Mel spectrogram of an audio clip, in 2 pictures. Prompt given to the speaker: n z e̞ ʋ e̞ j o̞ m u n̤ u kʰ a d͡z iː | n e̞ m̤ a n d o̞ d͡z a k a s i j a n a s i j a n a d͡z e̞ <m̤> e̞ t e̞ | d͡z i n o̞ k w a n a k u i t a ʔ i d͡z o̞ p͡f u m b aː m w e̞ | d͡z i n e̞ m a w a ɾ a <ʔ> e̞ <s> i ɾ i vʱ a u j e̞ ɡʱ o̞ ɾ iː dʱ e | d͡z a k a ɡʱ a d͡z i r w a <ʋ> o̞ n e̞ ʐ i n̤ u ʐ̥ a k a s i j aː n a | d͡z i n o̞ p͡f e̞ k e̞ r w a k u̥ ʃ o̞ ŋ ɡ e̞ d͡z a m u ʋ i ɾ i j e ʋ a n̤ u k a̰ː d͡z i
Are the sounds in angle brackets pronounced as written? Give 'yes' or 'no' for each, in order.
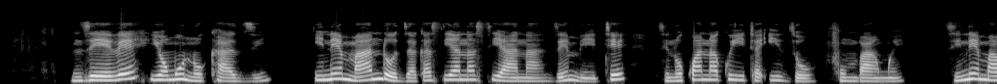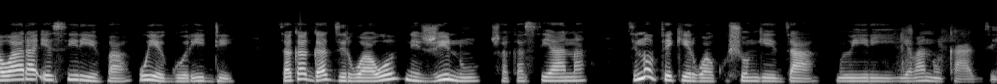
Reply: yes, yes, yes, no

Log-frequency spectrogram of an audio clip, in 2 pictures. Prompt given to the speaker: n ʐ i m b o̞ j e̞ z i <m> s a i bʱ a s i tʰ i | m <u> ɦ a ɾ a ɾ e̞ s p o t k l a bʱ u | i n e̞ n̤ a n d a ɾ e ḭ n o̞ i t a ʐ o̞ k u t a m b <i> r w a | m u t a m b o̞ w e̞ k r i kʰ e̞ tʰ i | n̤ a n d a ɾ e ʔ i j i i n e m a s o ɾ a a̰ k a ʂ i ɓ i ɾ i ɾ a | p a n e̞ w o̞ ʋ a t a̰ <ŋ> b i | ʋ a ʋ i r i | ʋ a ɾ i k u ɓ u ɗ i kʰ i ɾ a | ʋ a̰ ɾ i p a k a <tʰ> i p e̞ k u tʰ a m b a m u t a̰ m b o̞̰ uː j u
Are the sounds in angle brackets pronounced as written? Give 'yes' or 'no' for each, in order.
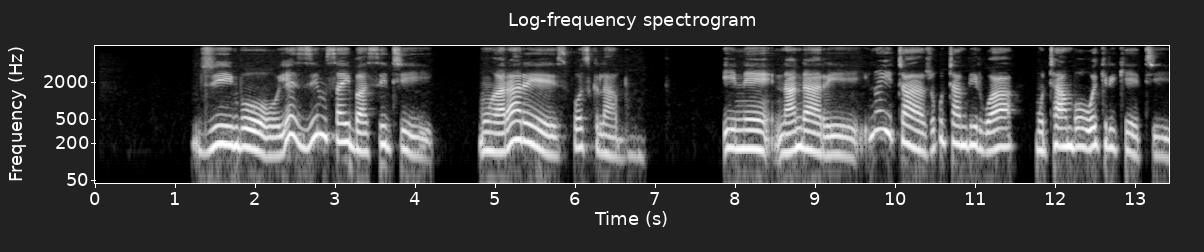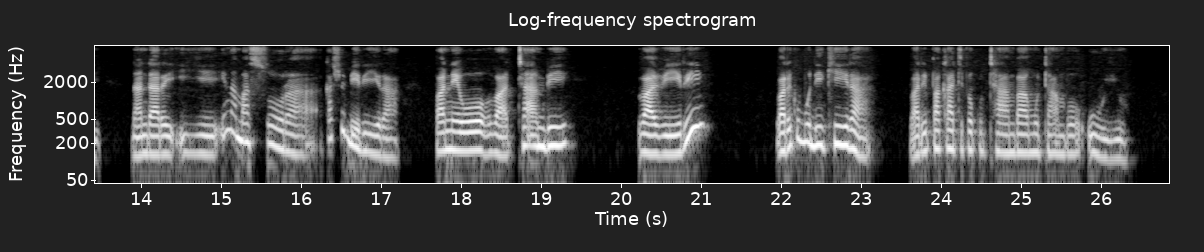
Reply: yes, yes, yes, no, no

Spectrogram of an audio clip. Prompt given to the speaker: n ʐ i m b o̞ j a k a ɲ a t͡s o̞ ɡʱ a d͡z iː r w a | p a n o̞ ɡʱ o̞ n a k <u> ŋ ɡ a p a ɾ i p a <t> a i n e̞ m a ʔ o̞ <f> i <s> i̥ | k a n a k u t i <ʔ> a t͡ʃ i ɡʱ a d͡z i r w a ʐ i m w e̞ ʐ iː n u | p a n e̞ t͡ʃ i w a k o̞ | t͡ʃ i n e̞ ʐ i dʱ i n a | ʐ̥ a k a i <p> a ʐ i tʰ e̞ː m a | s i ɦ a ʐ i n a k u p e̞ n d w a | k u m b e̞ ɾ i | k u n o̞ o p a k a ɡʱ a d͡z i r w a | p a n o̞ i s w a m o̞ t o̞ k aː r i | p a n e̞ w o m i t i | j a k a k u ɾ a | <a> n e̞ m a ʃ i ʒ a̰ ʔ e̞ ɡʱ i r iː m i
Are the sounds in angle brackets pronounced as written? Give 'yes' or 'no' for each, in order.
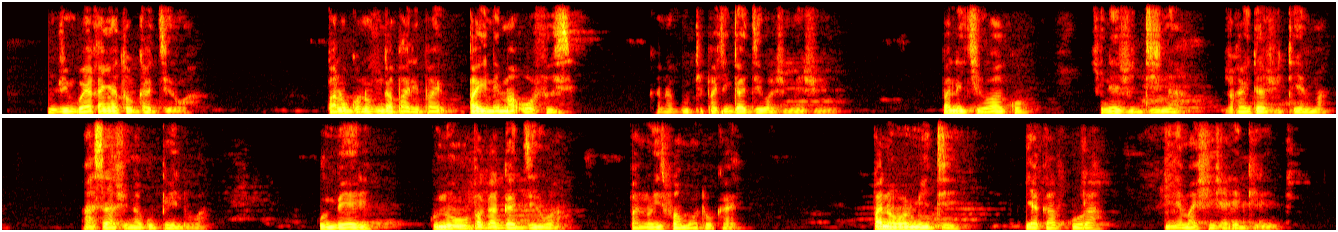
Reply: yes, no, yes, yes, no, no, no

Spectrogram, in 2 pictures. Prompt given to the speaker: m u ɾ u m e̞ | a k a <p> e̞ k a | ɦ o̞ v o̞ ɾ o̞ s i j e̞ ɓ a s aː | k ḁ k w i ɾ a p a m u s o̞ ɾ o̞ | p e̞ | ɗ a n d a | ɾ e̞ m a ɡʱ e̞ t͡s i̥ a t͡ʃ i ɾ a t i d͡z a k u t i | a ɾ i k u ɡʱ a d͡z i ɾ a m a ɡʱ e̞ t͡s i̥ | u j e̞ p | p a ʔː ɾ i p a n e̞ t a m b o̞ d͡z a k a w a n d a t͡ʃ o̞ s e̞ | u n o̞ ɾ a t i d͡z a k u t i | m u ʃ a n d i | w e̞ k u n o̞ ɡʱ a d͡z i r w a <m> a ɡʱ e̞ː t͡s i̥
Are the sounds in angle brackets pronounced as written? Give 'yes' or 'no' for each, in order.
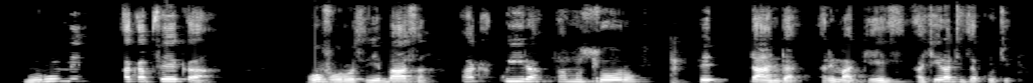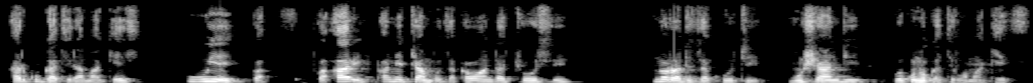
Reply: no, yes

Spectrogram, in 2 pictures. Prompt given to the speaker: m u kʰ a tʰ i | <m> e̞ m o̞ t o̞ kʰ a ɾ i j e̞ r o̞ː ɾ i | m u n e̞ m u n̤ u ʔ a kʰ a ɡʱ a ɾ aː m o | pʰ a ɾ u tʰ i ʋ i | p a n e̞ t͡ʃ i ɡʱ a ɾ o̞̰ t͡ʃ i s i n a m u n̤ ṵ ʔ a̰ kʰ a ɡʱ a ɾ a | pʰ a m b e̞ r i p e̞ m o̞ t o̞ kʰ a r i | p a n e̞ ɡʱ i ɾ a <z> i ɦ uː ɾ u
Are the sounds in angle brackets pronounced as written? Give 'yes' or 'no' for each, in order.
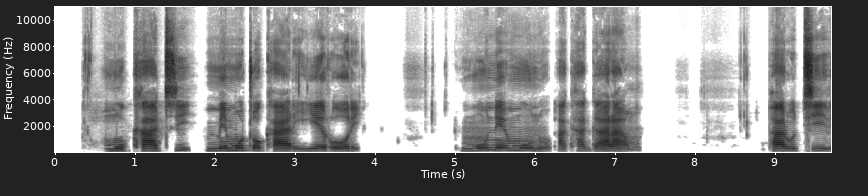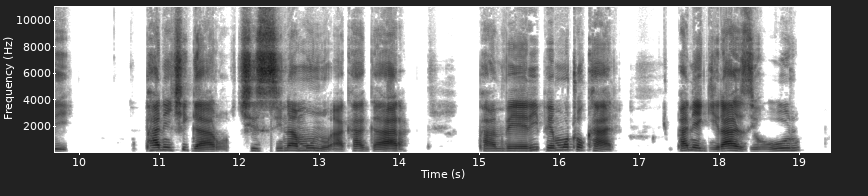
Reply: yes, yes

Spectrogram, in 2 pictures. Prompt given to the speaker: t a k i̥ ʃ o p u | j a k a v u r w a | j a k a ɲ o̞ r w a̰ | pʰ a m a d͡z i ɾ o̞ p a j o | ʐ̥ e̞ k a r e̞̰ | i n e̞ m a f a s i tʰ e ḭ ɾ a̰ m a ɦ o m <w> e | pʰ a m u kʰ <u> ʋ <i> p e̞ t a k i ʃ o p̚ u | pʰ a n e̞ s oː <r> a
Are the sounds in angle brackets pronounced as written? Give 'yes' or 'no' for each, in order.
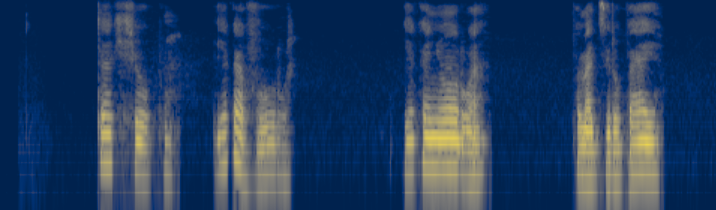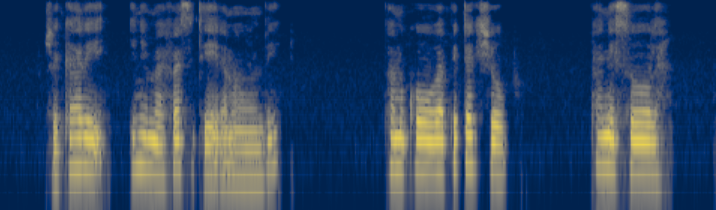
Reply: no, no, no, no

